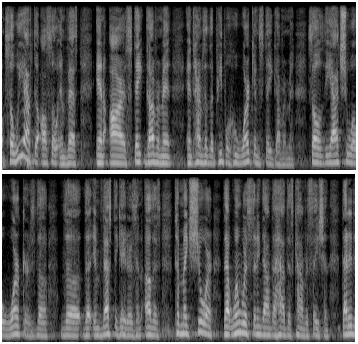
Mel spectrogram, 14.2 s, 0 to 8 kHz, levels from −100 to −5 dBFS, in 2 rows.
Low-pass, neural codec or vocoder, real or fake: 7.2 kHz; none; real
